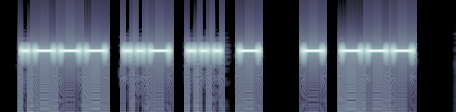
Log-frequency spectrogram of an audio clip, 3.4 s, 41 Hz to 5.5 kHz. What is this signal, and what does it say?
Morse code, heard as a keyed tone, about 25 wpm, 600 Hz. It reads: JUST TO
